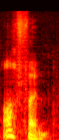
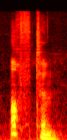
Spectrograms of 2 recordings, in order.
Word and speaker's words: often: Well, I say often, and Mr. Steve says often. Steve says often. I say often. Often. So for me, the T is silent.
